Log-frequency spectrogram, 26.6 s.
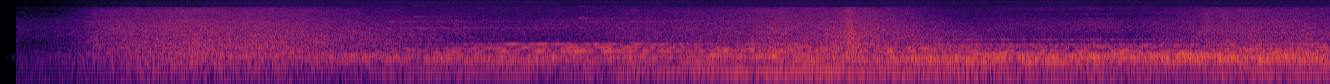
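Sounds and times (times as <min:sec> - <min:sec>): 
zen sleep music with delta waves: 0:00.4 - 0:26.5.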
